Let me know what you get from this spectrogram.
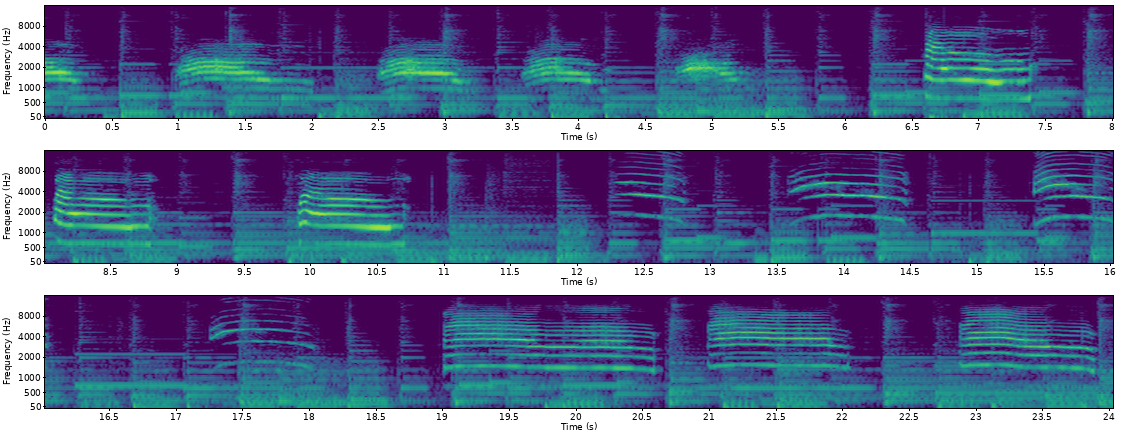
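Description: Kittens meowing over and over, about fifteen meows a second or two apart. The early ones are short and falling, the middle ones high and arched, the last few long and falling. Soft background music plays underneath.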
